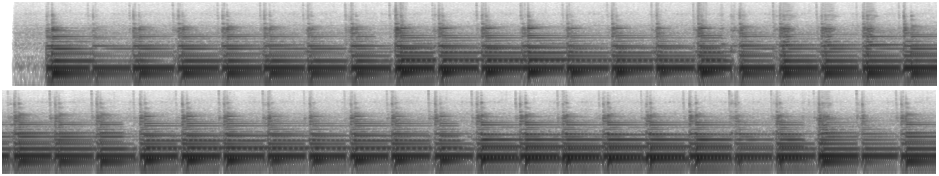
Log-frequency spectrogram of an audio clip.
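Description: Instrumental background music: a picked guitar playing a steady, repeating pattern of notes, about three a second.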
